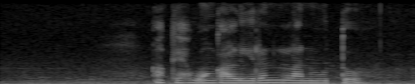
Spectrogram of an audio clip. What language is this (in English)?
Javanese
